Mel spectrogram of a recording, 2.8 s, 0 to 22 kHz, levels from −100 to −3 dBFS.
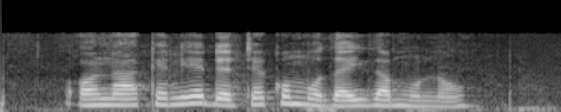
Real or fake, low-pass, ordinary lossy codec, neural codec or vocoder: fake; 7.2 kHz; MP3, 64 kbps; codec, 16 kHz, 4 kbps, FreqCodec, larger model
